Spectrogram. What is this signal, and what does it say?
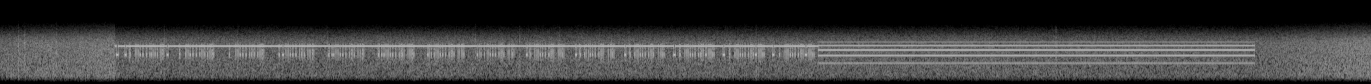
Weather fax (radiofax), 120 lines a minute, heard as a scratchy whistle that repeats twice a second, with radio static.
